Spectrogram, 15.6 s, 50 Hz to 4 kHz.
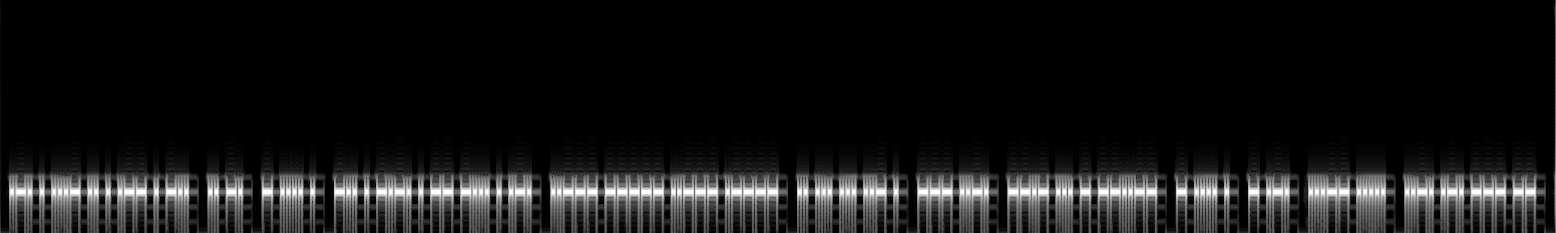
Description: Morse code, heard as a keyed tone, about 40 wpm, 750 Hz. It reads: REVIEWED IN THE DECEMBER 2021 ISSUE OF QST, THE TR 35 FROM
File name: Morse / 40WPM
